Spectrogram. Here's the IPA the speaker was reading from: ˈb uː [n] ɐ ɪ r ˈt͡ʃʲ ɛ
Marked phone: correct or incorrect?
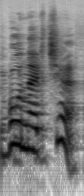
correct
